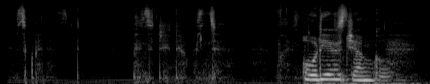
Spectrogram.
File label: human vocal female whisper sequence; smartsoundfx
